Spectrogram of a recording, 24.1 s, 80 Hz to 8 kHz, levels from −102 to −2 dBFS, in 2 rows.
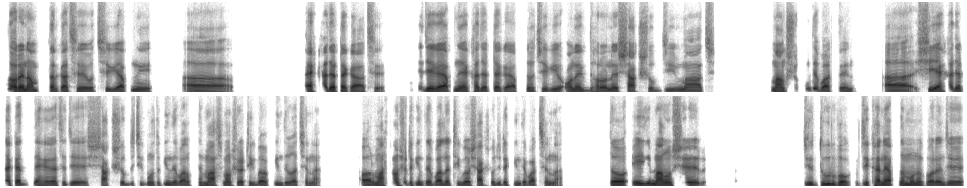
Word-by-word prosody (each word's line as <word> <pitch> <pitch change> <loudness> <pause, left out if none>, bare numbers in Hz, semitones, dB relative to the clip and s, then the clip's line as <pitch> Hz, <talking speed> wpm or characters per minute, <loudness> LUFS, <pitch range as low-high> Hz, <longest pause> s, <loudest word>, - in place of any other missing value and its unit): ধরেন 145 +4 +8
আপনার 135 +2 -1
কাছে 130 +1 0
হচ্ছে 120 +1 -9
গিয়ে 120 -1 +3
আপনি 115 - -3 0.6
আ - - 0 1.5
৳১,০০০ 130 -1 +3
আছে। - - -10 0.5
এই 130 - -13
জায়গায় 135 -2 +7
আপনি 130 - -3
৳১,০০০ 130 +3 -1
য় - - +4
আপনি - - -38
হচ্ছে 125 +1 -7
গিয়ে 120 0 0
অনেক 130 +1 +2
ধরনের 120 -1 +1
শাকসবজি, 115 -1 -3 0.2
মাছ, 105 -1 -1 0.9
মাংস 115 0 +2
কিনতে 130 +2 -2
পারতেন। 105 -3 -1 0.5
আর 105 0 +3 0.2
সেই 150 - +2
৳১,০০০ 140 +1 -1
য় - - -19
দেখা 130 0 -1
গেছে 135 +1 -3
যে 145 - 0 0.3
শাকসবজি 135 +4 -5
ঠিকমতো 140 0 -6
কিনতে 135 -1 -1
পারছেন, 130 +2 -3
মাছ-মাংসটা 120 +1 -1
ঠিকভাবে 110 -1 -1
কিনতেও 130 +2 -4
পারছেন 120 - -5
না। - - -9 0.5
আবার 110 +1 +3
মাছ-মাংসটা 130 +4 -3
কিনতে 135 0 -1
পারলে 125 +2 +3
ঠিকভাবে 120 0 -1
শাকসবজিটা 115 +1 -2
কিনতে - - -4
পারছেন - - -4
না। - - -11 0.6
তো - - +4 0.3
এই 150 - +6
যে - - +4
মানুষের 140 +1 +3 1.3
যে 130 - -1
দুর্ভোগ, 135 -1 +4 0.2
যেখানে 135 +1 +2
আপনার 130 0 -1
মনে 125 0 +2
করেন 120 -1 +3
যে 120 - 0
125 Hz, 150 wpm, -22 LUFS, 120-135 Hz, 1.5 s, ধরেন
